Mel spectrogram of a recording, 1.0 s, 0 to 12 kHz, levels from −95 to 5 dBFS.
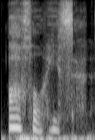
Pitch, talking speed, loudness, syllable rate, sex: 185 Hz, 190 wpm, -19 LUFS, 6.6 syllables/s, female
